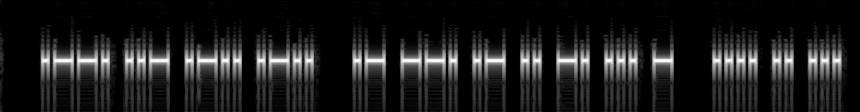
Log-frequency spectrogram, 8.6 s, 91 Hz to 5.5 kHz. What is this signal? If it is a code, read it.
Morse code, heard as a keyed tone, about 20 wpm, 600 Hz. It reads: PULL AGAINST HIS
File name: the old man and the sea / the old man and the sea part 1 20wpm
